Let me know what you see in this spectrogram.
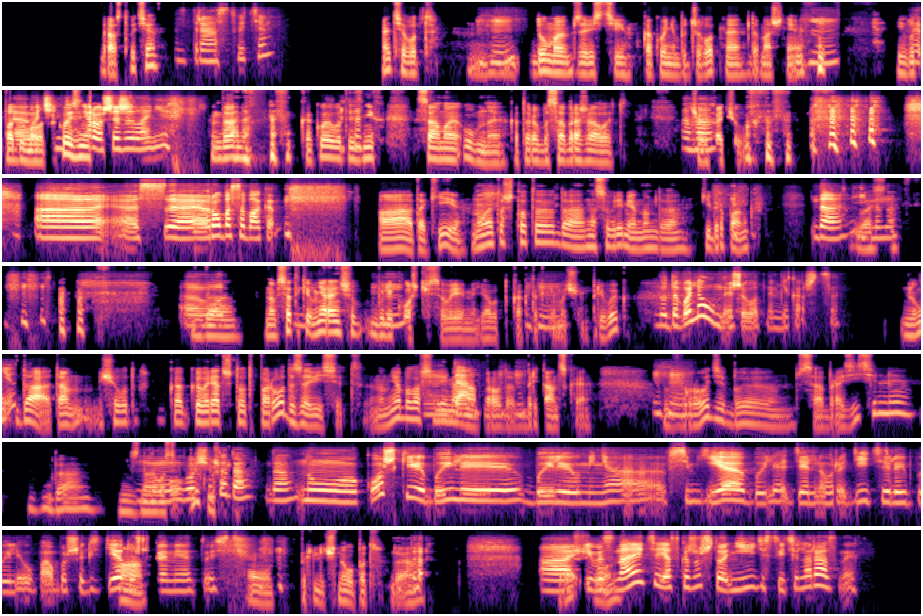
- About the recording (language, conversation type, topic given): Russian, unstructured, Какие животные тебе кажутся самыми умными и почему?
- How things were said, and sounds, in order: other background noise; chuckle; chuckle; laughing while speaking: "Да-да-да"; chuckle; laugh; chuckle; chuckle; laugh; chuckle; tapping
